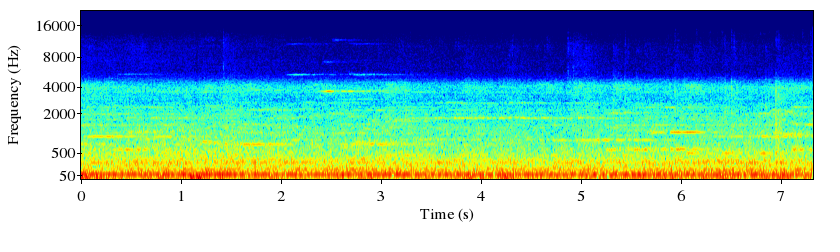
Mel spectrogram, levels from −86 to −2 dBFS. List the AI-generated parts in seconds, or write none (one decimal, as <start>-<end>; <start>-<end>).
none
